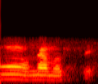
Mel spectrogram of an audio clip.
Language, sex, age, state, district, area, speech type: Kannada, female, 45-60, Karnataka, Chitradurga, urban, conversation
